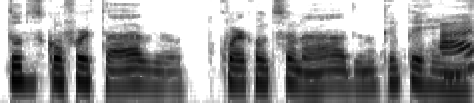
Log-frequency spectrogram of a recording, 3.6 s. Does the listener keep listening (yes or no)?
no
